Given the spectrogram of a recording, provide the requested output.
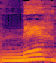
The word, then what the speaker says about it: maire: Anne Hidalgo, c'est la maire de Paris. Attention, en français, on a la mère et la mère. Donc on a 3 mots qui se prononcent de la même manière, mais qui ne veulent pas dire la même chose.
